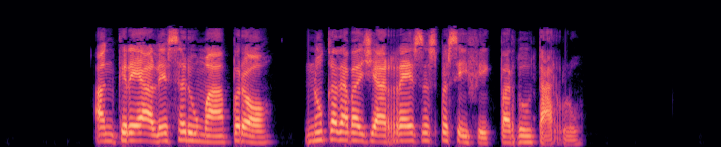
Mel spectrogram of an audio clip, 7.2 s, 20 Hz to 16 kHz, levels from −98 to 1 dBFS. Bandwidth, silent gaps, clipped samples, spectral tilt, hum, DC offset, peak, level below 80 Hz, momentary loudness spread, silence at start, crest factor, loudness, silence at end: 8 kHz; none; under 0.1%; -3 dB/octave; none; under 0.1%; -2 dBFS; -64 dBFS; 11 LU; 0.95 s; 18 dB; -17 LUFS; 1.45 s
